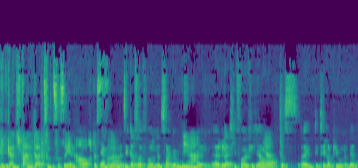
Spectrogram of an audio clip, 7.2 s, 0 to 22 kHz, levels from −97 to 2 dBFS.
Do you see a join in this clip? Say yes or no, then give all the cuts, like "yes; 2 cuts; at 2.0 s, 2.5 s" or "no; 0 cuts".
no; 0 cuts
